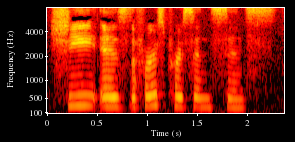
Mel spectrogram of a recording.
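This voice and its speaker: A young woman co-hosting a casual podcast, gushing about music like an excited fan. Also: sits high, slow, crowd noise. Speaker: podcast co-host. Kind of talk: casual chat.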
